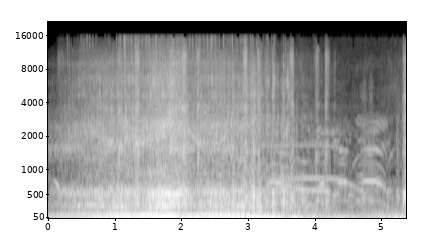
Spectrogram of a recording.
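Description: A Harley-Davidson Pan America adventure motorcycle ploughs through soft sand, its engine droning loud and steady with wind buffeting the microphone and a revving swell near the middle.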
